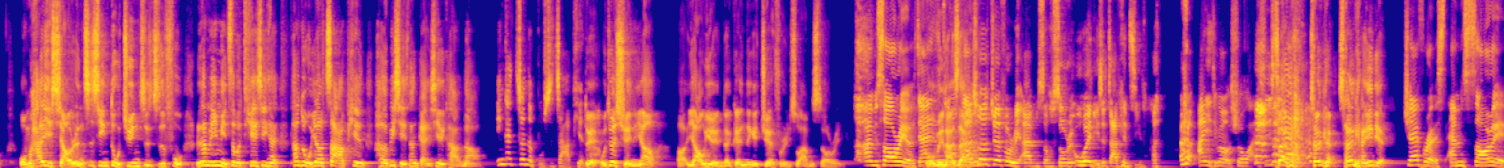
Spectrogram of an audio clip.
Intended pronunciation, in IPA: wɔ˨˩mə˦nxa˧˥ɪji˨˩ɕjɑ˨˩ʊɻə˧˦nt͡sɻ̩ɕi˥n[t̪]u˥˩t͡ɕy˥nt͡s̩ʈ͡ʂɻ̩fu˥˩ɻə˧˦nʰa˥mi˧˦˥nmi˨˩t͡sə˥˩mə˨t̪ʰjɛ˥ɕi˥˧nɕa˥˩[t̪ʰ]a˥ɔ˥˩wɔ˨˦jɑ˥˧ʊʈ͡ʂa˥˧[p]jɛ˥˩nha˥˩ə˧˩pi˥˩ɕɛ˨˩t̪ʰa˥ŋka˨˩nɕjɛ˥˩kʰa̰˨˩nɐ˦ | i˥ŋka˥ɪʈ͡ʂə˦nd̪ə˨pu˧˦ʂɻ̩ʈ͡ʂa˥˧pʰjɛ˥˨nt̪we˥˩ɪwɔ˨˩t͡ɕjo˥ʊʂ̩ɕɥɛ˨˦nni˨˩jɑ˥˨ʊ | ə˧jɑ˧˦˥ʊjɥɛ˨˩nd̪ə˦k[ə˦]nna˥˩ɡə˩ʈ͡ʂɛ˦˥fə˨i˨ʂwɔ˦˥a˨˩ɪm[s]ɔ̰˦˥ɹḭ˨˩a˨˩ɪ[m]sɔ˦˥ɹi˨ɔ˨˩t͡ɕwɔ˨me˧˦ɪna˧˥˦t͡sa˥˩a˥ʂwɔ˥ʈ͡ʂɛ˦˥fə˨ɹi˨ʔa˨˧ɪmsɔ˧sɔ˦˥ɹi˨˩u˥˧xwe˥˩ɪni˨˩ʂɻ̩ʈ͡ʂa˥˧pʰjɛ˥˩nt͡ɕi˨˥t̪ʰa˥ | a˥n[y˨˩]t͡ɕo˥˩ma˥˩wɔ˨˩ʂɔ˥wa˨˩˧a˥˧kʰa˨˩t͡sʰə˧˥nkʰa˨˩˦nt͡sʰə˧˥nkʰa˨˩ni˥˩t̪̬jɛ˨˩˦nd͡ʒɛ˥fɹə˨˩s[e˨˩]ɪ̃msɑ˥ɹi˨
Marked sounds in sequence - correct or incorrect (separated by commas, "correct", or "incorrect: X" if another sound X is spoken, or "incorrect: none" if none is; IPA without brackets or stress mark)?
correct, correct, incorrect: pʰ, correct, correct, correct, incorrect: i˨˩, incorrect: a˨˩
